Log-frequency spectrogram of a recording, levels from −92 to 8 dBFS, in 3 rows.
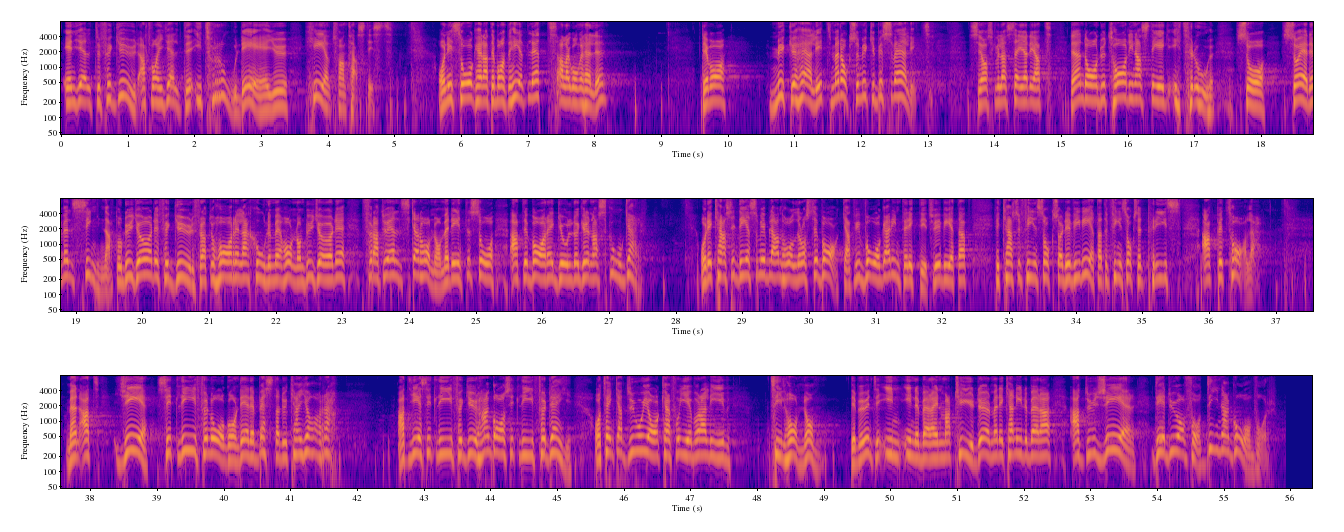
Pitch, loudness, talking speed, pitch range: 215 Hz, -22 LUFS, 195 wpm, 195-230 Hz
